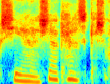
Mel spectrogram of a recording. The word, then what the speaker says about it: shiashukash: human letters something like shiashukash with a very very strong pronunciation of the s h and k sounds we have no four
